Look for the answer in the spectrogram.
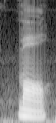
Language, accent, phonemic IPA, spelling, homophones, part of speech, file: English, US, /mɔːl/, mall, maul / moll, noun / verb, En-us-mall.ogg
- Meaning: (noun) 1. A pedestrianised street, especially a shopping precinct 2. An enclosed shopping centre 3. An alley where the game of pall mall was played 4. A public walk; a level shaded walk, a promenade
